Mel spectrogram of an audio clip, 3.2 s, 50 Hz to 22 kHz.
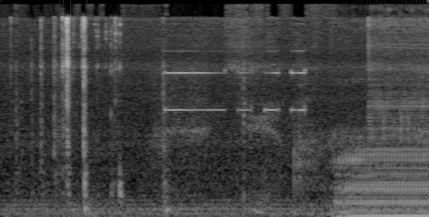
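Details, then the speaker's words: Air suspension compressor (Vera Air Elite management, D2 air struts) on a 2JZ-swapped Rocket Bunny 240SX kicks on after a replacement controller was installed; steady electric motor buzz and hum starts abruptly and runs evenly, a normal start. "Compressor kicks on, as you can hear it."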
